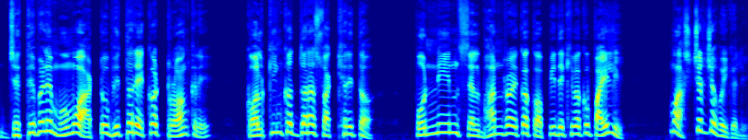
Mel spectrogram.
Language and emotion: Odia, surprised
